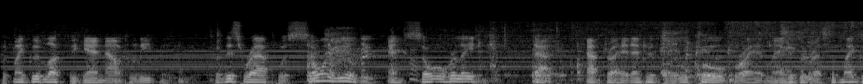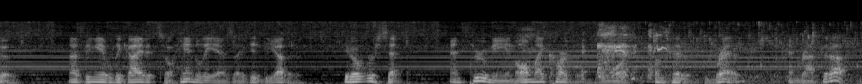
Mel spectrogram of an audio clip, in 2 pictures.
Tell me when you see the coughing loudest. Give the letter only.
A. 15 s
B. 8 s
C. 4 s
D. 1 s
A.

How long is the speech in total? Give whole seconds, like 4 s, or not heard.
17 s.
